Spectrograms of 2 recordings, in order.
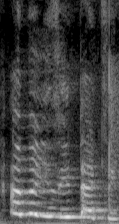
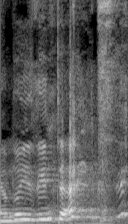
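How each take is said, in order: First: Much higher, louder, stressing not; emphatic repeat. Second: Louder, higher, firmly refusing; firm refusal. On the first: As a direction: repeat it with a laughing punch on not. Repeats the refusal more emphatically. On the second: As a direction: tell the driver no. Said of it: "I told the taxi man". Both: Retold or imitated.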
